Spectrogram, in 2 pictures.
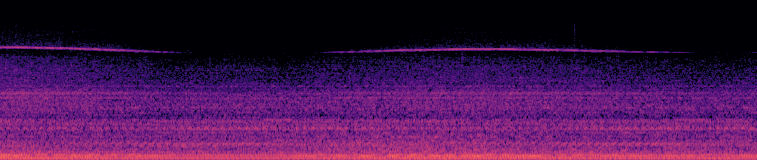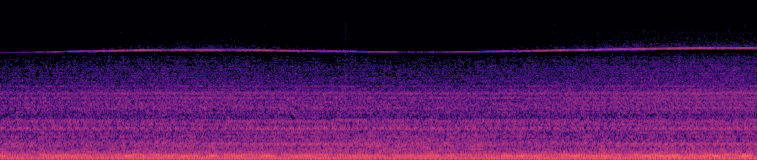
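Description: A truck engine hums steadily as it drives.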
